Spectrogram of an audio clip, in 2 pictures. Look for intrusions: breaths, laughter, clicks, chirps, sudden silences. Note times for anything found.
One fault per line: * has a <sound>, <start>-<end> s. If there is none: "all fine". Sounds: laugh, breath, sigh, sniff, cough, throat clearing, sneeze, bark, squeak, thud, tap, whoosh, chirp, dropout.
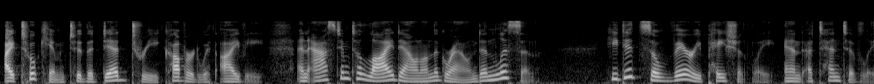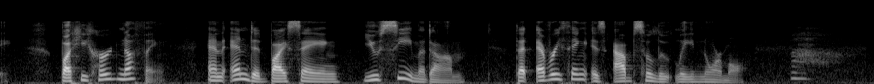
* has a sigh, 16.6-17.4 s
